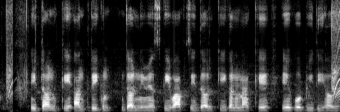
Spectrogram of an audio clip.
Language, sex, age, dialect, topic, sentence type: Bhojpuri, male, <18, Northern, banking, statement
